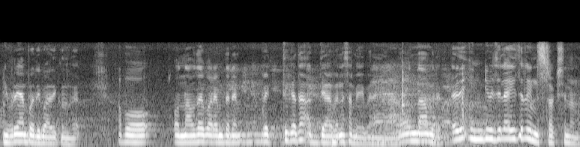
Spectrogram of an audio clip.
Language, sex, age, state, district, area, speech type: Malayalam, male, 18-30, Kerala, Kozhikode, rural, spontaneous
